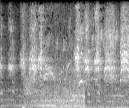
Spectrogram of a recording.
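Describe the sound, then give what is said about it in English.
A busy chorus of birds chirping and singing, with overlapping high tweets and trills filling the whole stretch at a steady, moderate volume and no voices. “Looks like they're covering birds now.”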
